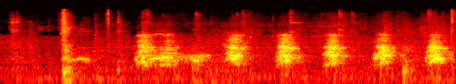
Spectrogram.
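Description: A dog barking repeatedly at a steady pace, about one bark every two-thirds of a second, heard over a video call's audio. A sharp click comes about a second in.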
